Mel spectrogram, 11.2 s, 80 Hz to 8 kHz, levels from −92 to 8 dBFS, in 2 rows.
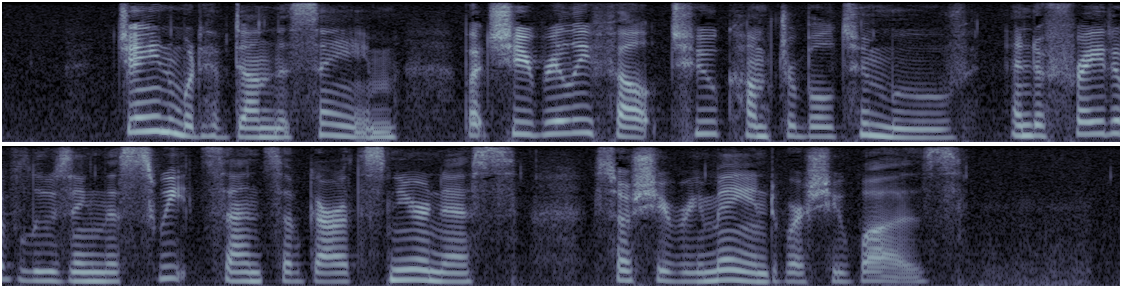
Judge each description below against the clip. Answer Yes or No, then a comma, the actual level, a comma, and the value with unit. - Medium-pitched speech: No, high, 200 Hz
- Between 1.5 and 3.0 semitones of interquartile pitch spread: No, average, 3.6 semitones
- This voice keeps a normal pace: Yes, average, 160 wpm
